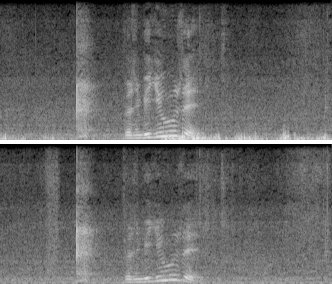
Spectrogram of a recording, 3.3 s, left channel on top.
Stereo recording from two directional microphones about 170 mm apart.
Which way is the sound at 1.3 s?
45° left (ahead or behind).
